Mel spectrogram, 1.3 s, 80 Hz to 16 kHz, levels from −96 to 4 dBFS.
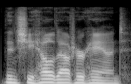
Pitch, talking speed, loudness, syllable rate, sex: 130 Hz, 275 wpm, -13 LUFS, 5.0 syllables/s, male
